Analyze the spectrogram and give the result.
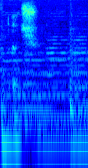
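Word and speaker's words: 円周: Enshu is the Japanese word for circumference, pronounced Enshu. A soft take, glide that, opens the mouth near the front.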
